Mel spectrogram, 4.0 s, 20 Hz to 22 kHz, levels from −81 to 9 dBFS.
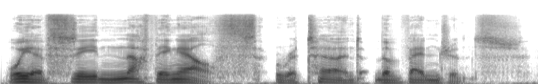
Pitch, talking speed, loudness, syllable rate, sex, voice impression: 90 Hz, 120 wpm, -18 LUFS, 4.0 syllables/s, male, masculine, middle-aged, tensed, powerful, clear, intellectual, calm, mature, friendly, wild, strict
